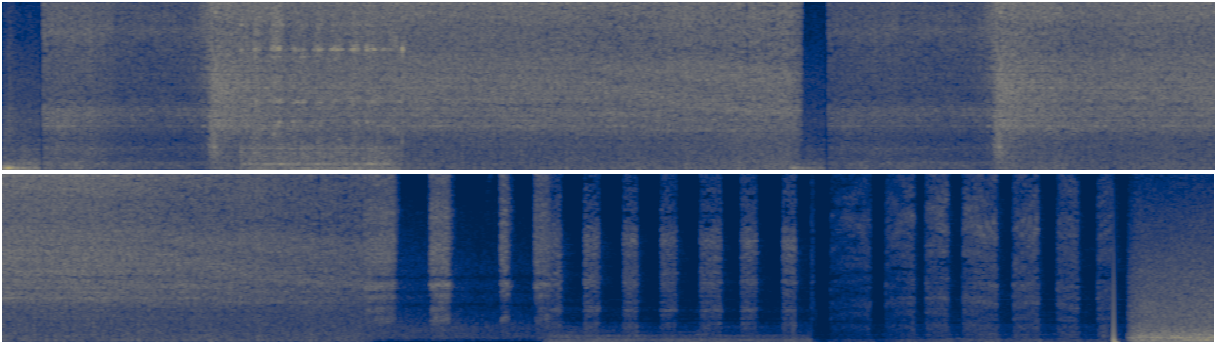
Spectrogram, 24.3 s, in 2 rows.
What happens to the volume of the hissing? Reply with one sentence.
The loudness of the hissing goes down.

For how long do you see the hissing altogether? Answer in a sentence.
The hissing can be heard for 24 seconds in total.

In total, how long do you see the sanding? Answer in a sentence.
You can hear the sanding for 2 seconds altogether.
